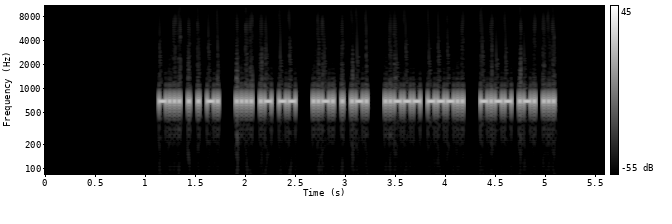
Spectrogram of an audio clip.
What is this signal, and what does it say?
Morse code, heard as a keyed tone, about 52 wpm, 700 Hz. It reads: BEEN HAM FER 28 YRS
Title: K1USN SST QSO Practice 50wpm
